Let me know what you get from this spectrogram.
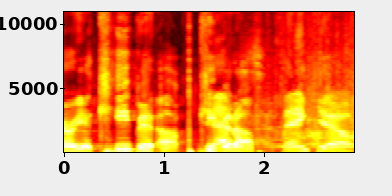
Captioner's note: applause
